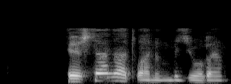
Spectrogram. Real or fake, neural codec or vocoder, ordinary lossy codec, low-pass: fake; codec, 44.1 kHz, 2.6 kbps, DAC; MP3, 32 kbps; 5.4 kHz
